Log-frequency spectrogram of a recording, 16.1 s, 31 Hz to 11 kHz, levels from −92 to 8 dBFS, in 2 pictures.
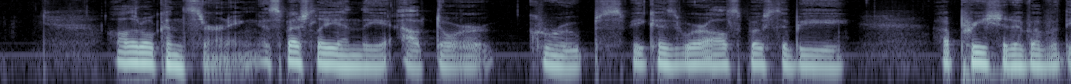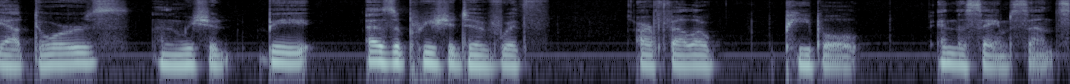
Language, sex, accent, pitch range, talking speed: English, male, American, 80-135 Hz, 120 wpm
